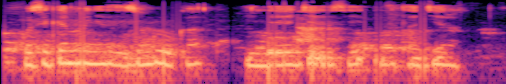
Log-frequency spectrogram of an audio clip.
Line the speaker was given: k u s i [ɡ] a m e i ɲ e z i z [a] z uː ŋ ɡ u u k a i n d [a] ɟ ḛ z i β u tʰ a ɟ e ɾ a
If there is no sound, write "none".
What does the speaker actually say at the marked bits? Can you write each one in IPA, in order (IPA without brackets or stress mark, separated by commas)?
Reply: ɡ, i, e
